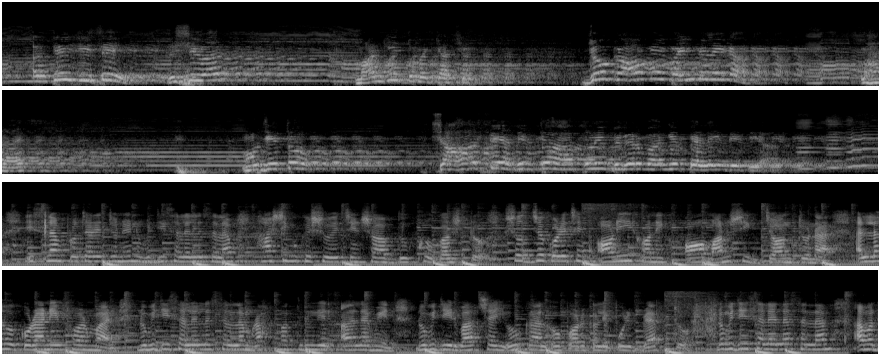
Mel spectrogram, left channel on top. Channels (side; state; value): both; different; correlation 0.00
